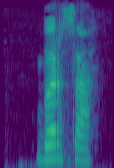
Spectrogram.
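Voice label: "бӧрса", Komi-Zyrian, female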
